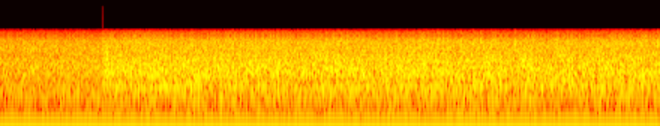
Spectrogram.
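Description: A stream splashes and rushes over rocks close by.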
